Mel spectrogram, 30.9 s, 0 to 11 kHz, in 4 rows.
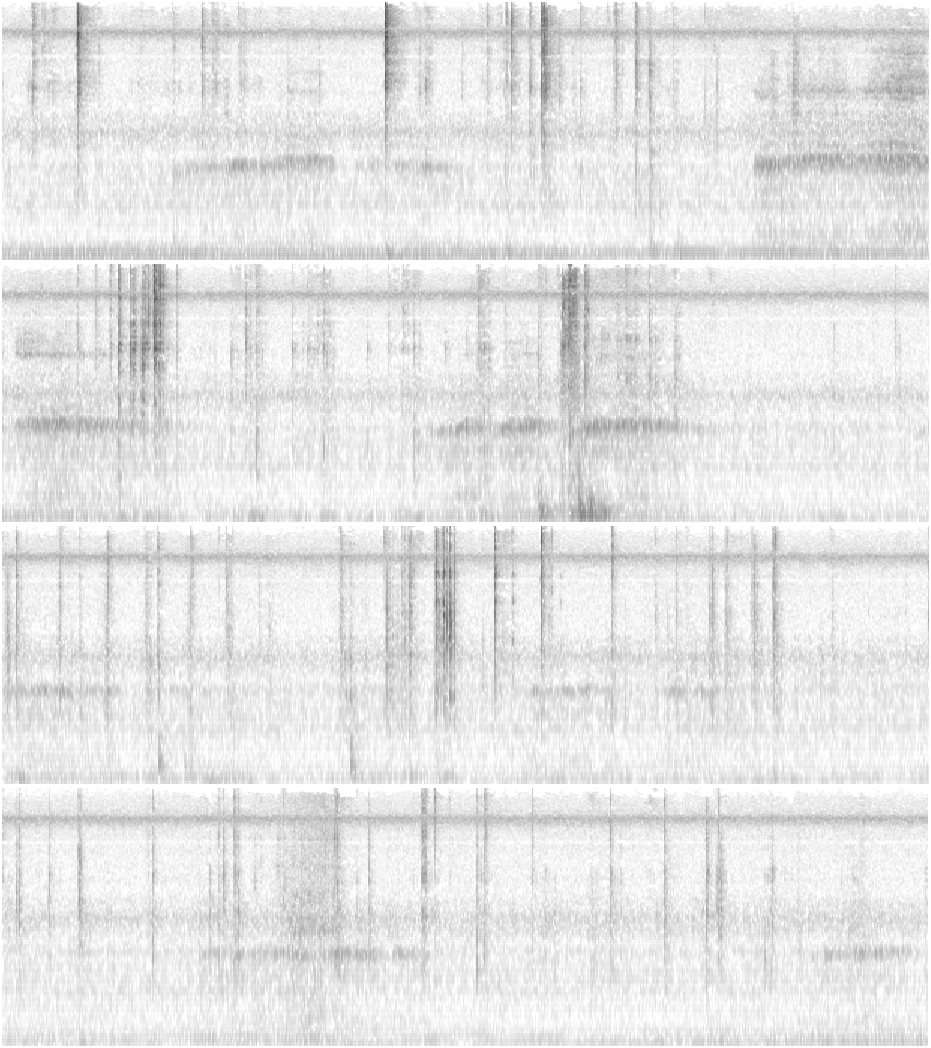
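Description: Faint, scattered clicks and ticks of a small screwdriver and metal parts being handled as screws are taken out of a Revox B710 cassette deck's capstan motor assembly, with a louder knock about twelve seconds in.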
